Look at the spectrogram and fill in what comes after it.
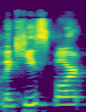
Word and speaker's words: McKeesport: Getting right into things, growing up in, you got to tell me how to correctly pronounce McKeesport. Is that how you say it? Yep, McKeesport, PA.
